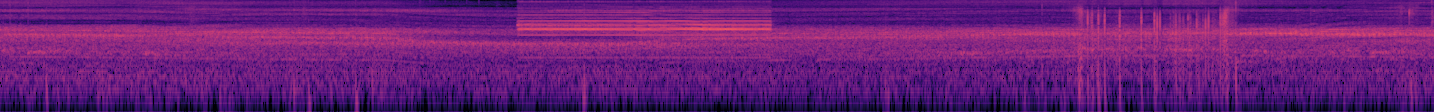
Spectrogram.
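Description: Propeller engines drone steadily.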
